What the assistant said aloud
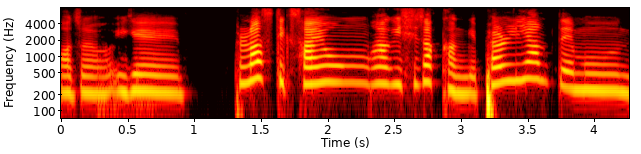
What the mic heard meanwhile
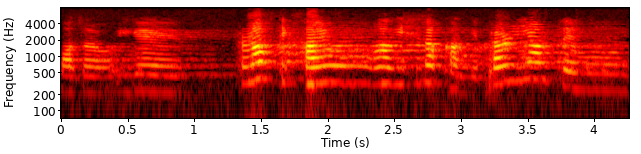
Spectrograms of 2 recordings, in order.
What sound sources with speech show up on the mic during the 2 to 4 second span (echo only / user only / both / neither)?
echo only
